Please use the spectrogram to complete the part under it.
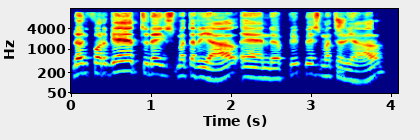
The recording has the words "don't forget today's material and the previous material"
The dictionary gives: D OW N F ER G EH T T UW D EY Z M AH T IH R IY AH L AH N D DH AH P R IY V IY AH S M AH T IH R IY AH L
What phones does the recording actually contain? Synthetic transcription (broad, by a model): D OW N F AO G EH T T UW D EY S M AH T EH R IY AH L AH N D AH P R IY P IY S M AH T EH R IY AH L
